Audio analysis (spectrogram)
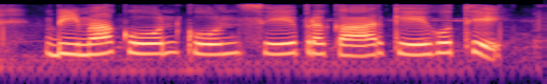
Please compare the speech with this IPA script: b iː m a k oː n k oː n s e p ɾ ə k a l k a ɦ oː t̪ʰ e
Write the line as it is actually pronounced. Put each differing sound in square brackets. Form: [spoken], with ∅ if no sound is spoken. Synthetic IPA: b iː m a k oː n k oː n s e p ɾ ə k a [ɾ] k [e] ɦ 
